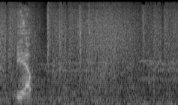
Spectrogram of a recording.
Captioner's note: splashing; body part splash; slow splashing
